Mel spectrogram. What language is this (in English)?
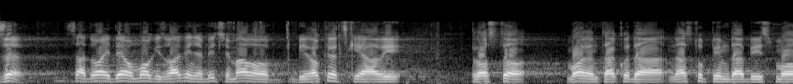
Serbian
